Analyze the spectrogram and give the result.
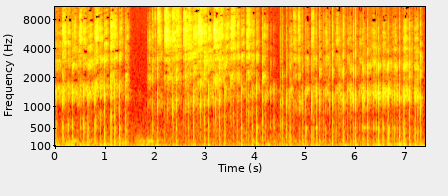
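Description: Fingertips tap and scratch the glossy cardstock back cover of a softcover paperback book held in hand. Quick, irregular, bright taps and scratchy strokes run almost continuously, with a brief quieter lull early on before the tapping resumes.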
